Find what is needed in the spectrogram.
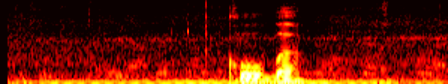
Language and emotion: Russian, neutral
